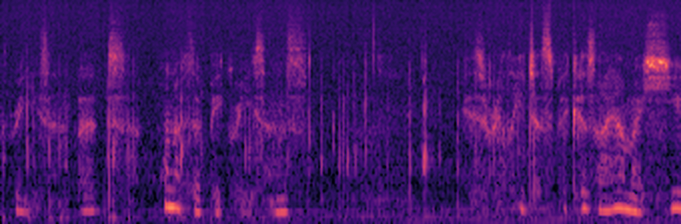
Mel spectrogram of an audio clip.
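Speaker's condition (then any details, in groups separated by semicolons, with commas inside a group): No condition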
